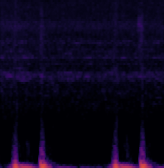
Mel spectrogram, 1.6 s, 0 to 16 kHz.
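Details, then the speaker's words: Normal human heartbeat: two steady lub-dub heartbeats at about 60 a minute, a regular and healthy rhythm. "it's so important that when you go for a check-up what's the first thing the doctor does they listen for the sound of your heartbeat to make sure that you're healthy"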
